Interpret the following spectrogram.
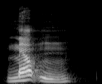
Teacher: what I'm doing is a glottal stop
